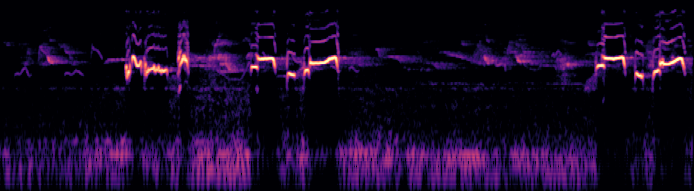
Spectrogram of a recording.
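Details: Oriental magpie-robin crying out in a call. Bursts of sharp whistled notes and rising slides come in two groups separated by a pause with softer chattering, all high and piercing.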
